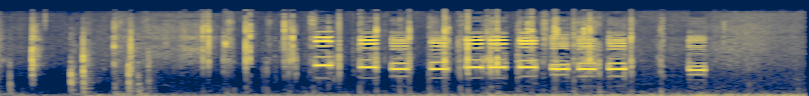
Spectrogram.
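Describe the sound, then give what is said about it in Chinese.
A telephone number being dialed on a touch-tone phone: clicks and handling noise first, then a quick run of many short, clear beeping tones, with no talking. “我给我们老总打个电话，请示一下。”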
